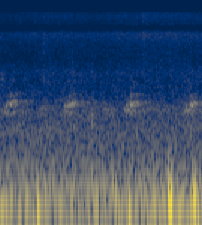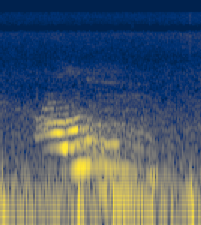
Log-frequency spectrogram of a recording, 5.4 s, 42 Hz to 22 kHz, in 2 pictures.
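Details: Siberian tiger at Seoul Grand Park zoo, separated from its younger sibling and crying often, filmed 20 February 2022; one moaning cry with stacked harmonics, rising then falling, about one and a half seconds long, after faint earlier calls, over low background rumble.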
